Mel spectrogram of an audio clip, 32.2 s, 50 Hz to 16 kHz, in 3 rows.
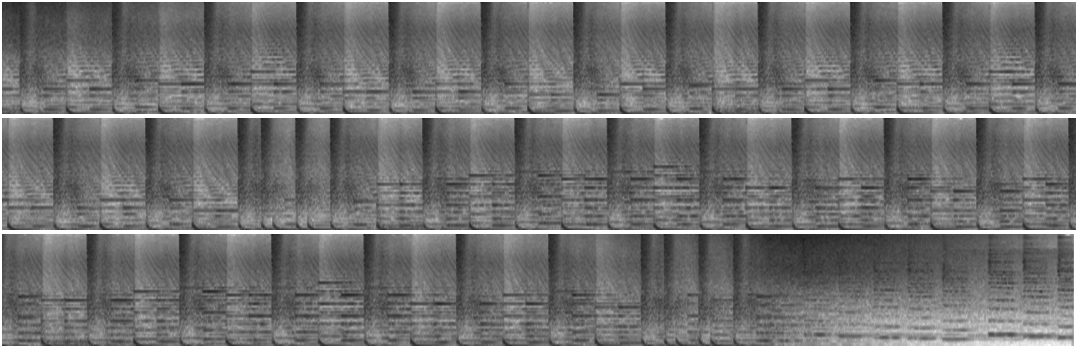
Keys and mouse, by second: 8.0-13.9 drag, 13.7 t, 14.9-16.1 drag, 18.0 KP_1, 18.4 z, 20.2 z, 20.4 Tab, 22.4 z, 22.8 z, 23.3 s, 26.4 z, 26.9 z, 27.4 g, 29.6 g, 31.3 ctrl+Tab.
